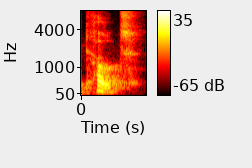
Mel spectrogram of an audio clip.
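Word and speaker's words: Thoth: Like hot with a t at the front and a t at the end.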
